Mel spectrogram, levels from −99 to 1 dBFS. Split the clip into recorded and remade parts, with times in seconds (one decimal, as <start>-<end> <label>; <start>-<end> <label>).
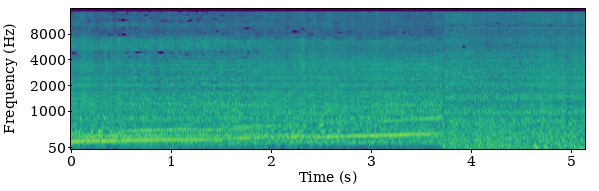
0.0-0.5 remade; 0.5-1.8 recorded; 1.8-3.3 remade; 3.3-4.6 recorded; 4.6-5.1 remade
